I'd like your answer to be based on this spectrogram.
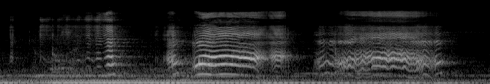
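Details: Strong, high, wavering cries in short bursts from a newborn right after birth, over a steady machine hum; a vigorous first cry, a healthy sign.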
